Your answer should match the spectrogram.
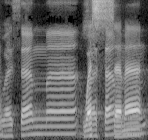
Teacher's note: ma-nya panjangkan lagi sampai 5 harokat. 5 hitungan ketukan.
